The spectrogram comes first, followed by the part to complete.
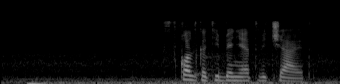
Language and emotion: Russian, angry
